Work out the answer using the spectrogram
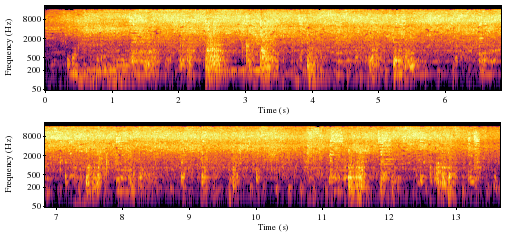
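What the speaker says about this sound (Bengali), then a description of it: "আগে থেকে সেদ্ধ করে রাখা ছিল, হলুদ দিয়ে মুগ ডালটা ঢেলে দিলাম।" Boiled moong dal with turmeric is poured into a hot pan of fried spices, producing a loud, steady sizzling hiss with scraping stir strokes throughout and no talk.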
